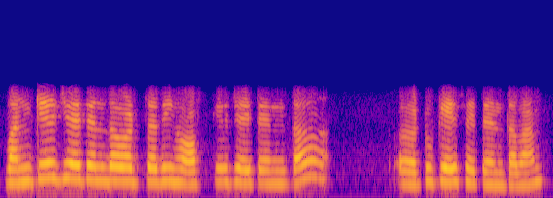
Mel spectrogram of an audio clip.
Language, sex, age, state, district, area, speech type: Telugu, female, 18-30, Telangana, Warangal, rural, conversation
